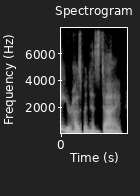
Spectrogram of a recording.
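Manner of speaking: low, quiet, final; gentle bad-news voice. Shown as a demonstration. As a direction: break it softly and clearly. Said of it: "that's how you speak when you're giving the bad news".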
